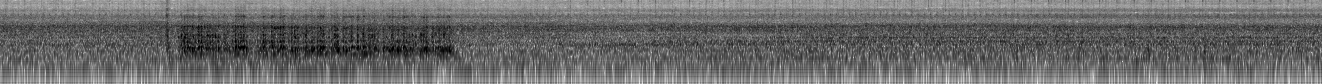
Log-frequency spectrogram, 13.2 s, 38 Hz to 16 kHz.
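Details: 2008 GMC Acadia SLT petrol idle after a restart with the key, following an auto start where it squealed and shut off violently: light metallic rattle two or three times a second, loudest early, sounding like a failing pulley bearing.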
